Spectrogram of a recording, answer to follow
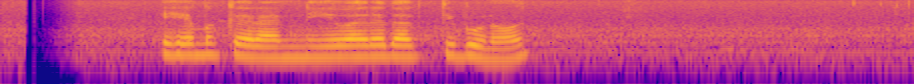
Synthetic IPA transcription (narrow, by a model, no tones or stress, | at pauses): eɦeməkəɾanːijəʋaɾəd̪akt̪ibunoːt̪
